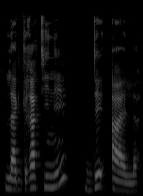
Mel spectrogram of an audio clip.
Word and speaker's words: la gratinée des Halles: La gratinée des Halles. And you're right to notice that there's no liaison here. It's because this is a special kind of H. la gratinée des halles, l'assiette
